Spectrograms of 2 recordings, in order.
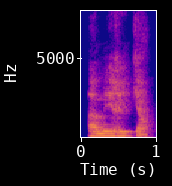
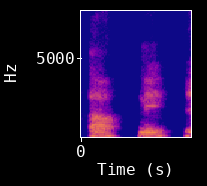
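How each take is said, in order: First: Said in the usual way. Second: Américain slowly, one syllable at a time; split into syllables. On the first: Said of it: "Here are a few other examples". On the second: Shown as a demonstration. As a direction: pause after each syllable of américain. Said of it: "try to divide words in syllables".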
